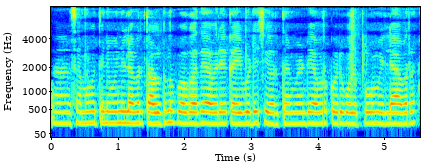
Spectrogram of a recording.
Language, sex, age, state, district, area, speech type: Malayalam, female, 30-45, Kerala, Kollam, rural, spontaneous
